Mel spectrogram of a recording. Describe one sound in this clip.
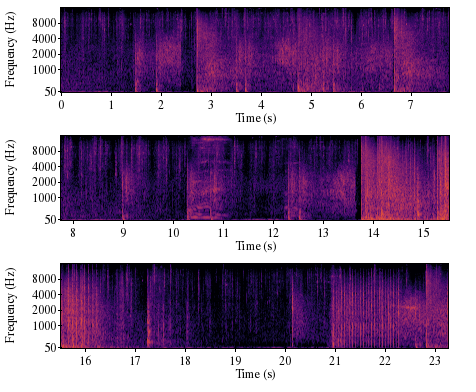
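Footsteps crunch quickly over dirt and gravel.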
